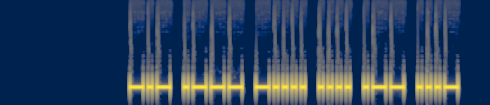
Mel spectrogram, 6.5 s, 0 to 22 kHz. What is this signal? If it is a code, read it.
Morse code, heard as a keyed tone, about 20 wpm, 700 Hz. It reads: KJ6HWV
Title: USA Call Signs - 6 Characters - Repeated 2x - 20wpm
